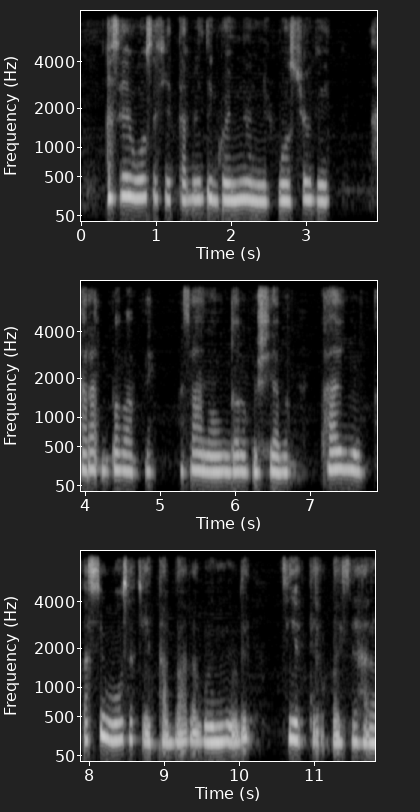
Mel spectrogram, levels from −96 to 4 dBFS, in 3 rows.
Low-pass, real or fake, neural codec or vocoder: 7.2 kHz; fake; codec, 24 kHz, 6 kbps, HILCodec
